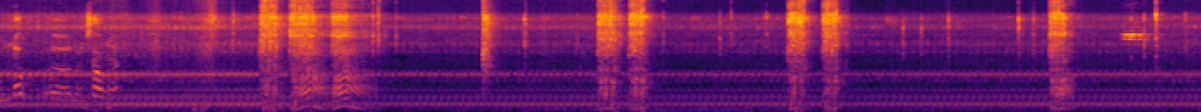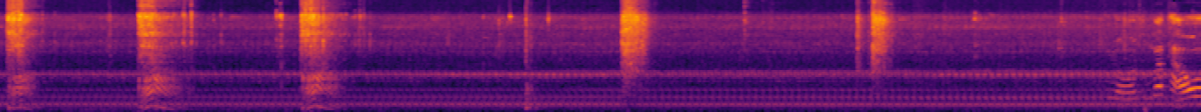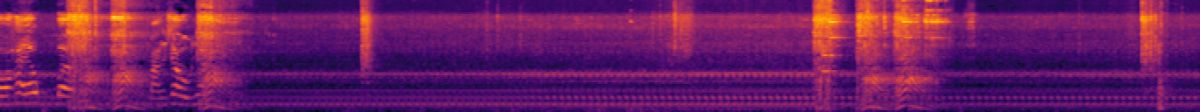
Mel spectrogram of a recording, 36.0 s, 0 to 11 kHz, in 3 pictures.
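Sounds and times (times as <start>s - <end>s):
steady motor hum: 0.0s - 36.0s
impact wrench bursts: 1.3s - 18.7s, 24.6s - 27.9s, 32.0s - 33.9s.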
